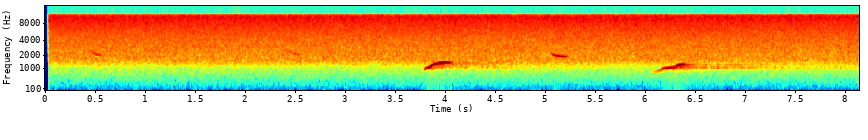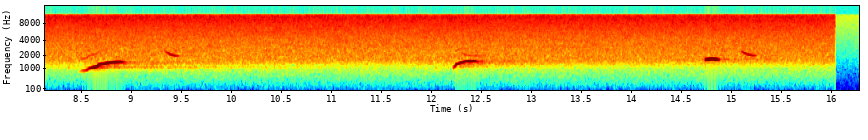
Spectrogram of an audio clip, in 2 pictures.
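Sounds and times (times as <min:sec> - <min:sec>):
social calls of hoary bat: 0:03.8 - 0:05.4, 0:06.0 - 0:07.5, 0:08.4 - 0:09.8, 0:12.1 - 0:13.3, 0:14.7 - 0:15.4.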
